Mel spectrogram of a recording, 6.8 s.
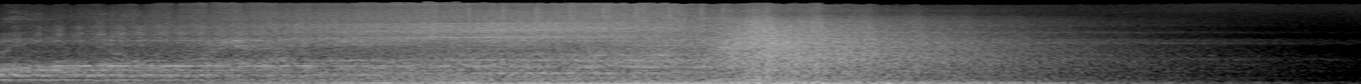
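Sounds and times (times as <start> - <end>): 
cave intro stinger: 0.1 - 6.1.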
